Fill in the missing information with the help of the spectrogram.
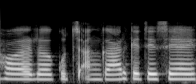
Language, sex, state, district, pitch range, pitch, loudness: Hindi, female, Chhattisgarh, Bilaspur, 235-245 Hz, 245 Hz, -13 LUFS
